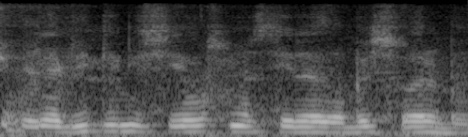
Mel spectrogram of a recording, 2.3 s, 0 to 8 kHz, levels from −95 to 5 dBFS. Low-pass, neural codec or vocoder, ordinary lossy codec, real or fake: 7.2 kHz; codec, 16 kHz in and 24 kHz out, 1.1 kbps, FireRedTTS-2 codec; MP3, 64 kbps; fake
